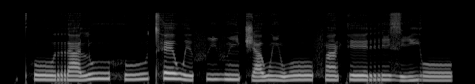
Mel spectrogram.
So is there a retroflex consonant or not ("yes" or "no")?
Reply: no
